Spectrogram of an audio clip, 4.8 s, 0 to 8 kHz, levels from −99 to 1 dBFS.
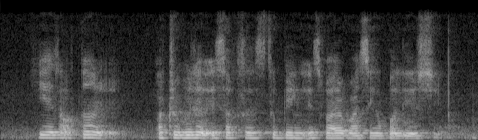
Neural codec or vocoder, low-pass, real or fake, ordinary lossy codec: vocoder, 44.1 kHz, 128 mel bands, Pupu-Vocoder; 7.2 kHz; fake; none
